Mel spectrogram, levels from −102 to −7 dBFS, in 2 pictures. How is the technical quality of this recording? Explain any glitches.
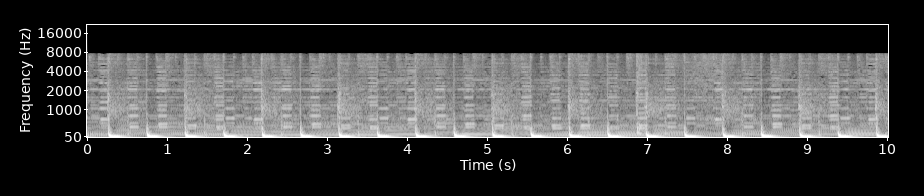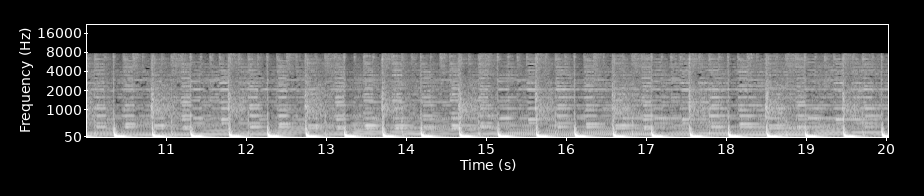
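No glitches or technical faults can be heard anywhere in the recording, and the signal stays continuous and stable throughout.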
